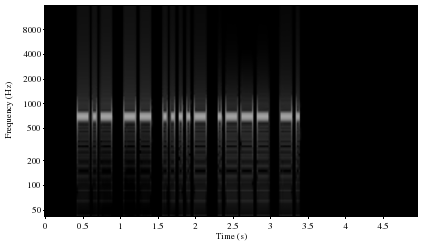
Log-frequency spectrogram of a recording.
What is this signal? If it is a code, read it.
Morse code, heard as a keyed tone, about 23 wpm, 700 Hz. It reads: KM4JN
